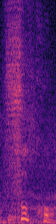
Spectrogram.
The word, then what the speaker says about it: Foucault: Foucault. Fuknya biasa aja. Oh, jangan pakai P.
